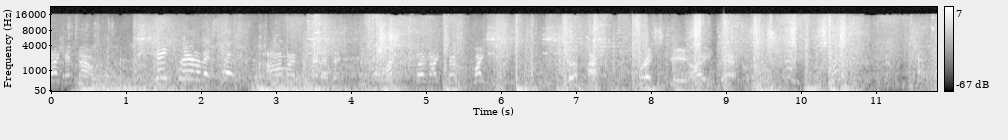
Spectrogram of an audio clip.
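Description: Blades slash and thud into creatures in a fierce melee.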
